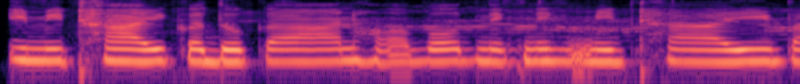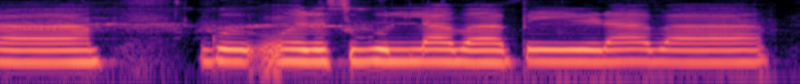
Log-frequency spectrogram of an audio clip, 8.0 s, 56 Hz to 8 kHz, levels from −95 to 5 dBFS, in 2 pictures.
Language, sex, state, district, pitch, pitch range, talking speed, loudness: Hindi, female, Uttar Pradesh, Deoria, 215 Hz, 210-220 Hz, 110 wpm, -24 LUFS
